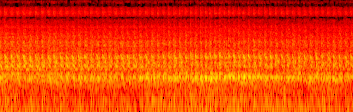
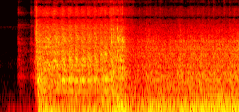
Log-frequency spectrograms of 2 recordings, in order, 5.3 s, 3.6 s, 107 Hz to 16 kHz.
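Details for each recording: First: 1986 Ford F150 with swapped 7.3L IDI diesel: starter cranks steadily about four turns a second for nine seconds without starting; injection pump solenoid voltage dropped from 12 to 8.5 V during cranking due to shared wiring and weak batteries. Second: 1986 Ford F-150 XLT, first start after swapping in a 7.3L IDI diesel from a box truck, on a temporary straight-pipe exhaust: the diesel lights off at once and settles into a steady, even idle clatter with no misses.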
